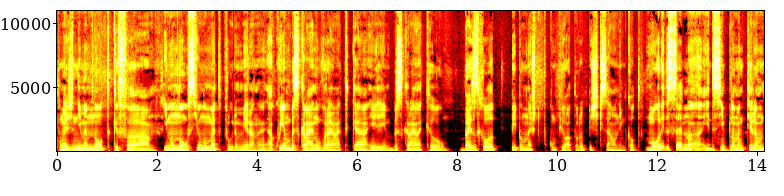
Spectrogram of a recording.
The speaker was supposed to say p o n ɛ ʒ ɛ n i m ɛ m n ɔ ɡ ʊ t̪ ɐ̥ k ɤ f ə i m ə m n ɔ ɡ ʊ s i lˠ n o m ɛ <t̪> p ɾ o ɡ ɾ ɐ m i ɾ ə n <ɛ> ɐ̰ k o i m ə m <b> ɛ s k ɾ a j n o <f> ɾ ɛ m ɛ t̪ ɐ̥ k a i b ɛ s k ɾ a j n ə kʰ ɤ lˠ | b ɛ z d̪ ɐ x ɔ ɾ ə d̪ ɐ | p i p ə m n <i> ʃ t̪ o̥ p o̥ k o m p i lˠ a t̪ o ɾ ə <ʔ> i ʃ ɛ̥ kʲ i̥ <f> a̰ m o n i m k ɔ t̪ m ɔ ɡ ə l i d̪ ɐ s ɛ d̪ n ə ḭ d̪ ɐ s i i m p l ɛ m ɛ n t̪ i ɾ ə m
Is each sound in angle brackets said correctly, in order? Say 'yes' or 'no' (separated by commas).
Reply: yes, yes, yes, no, no, no, no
